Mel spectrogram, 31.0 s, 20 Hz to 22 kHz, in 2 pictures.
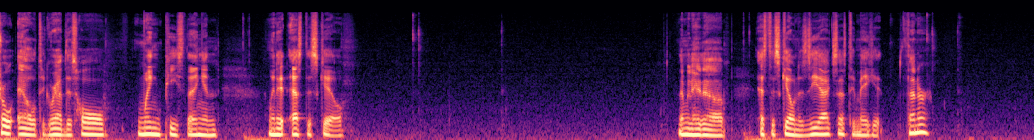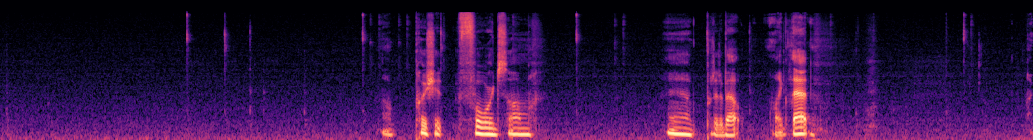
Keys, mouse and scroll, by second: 0.7 ctrl+l, 3.7 s, 7.1-9.8 middle drag, 11.2 s, 14.7-16.7 middle drag, 18.3-20.3 drag, 19.5-21.4 middle drag, 21.0-22.8 drag, 24.2-25.9 drag, 27.1-28.9 middle drag.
